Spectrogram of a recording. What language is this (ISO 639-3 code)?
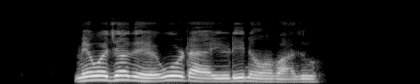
trw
